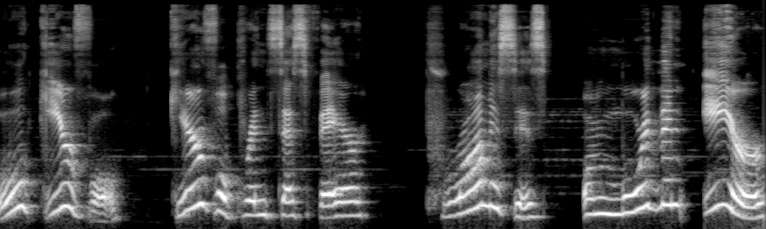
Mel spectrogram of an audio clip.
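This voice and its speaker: In a put-on character voice, a woman speaks raspily at a very slow pace. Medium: read story. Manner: timid, gentle.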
